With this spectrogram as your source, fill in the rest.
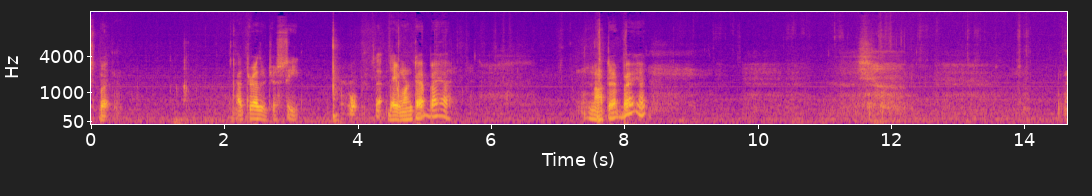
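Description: Small metal parts click and clatter as they are handled.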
